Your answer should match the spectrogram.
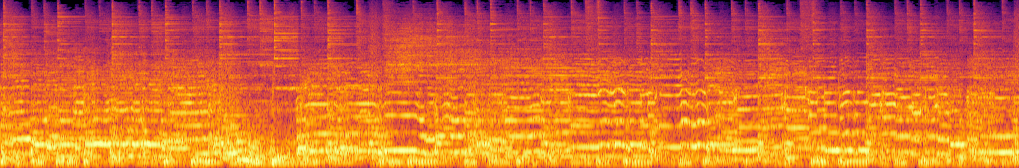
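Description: Live blues band playing an instrumental funk groove: electric guitar, electric bass and drum kit, with baritone saxophone.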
